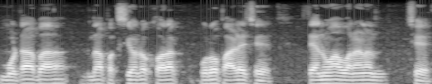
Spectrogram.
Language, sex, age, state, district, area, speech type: Gujarati, male, 45-60, Gujarat, Anand, rural, spontaneous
